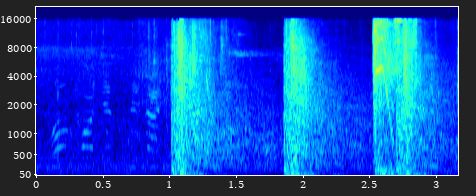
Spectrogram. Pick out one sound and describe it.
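A rifle fires several loud shots that ring out and fade.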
